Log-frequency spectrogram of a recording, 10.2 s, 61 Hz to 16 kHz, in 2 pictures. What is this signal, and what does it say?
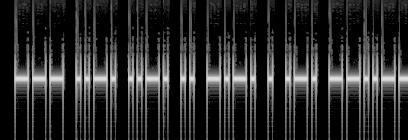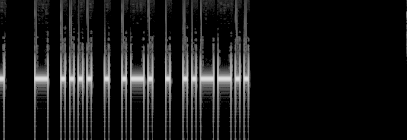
Morse code, heard as a keyed tone, about 22 wpm, 700 Hz. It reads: OFFICER, THERE?
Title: Sentences from Top 1200 Words 22wpm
